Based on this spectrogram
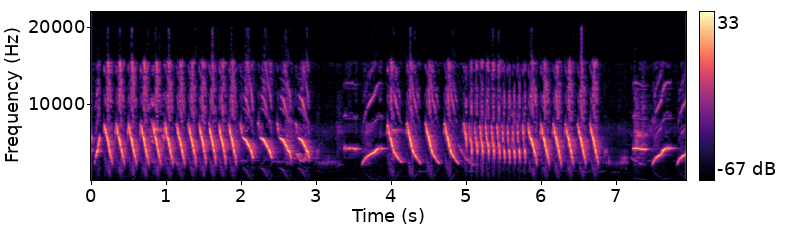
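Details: Canary in full song, fast trills of rising high-pitched notes repeated rapidly, rolling phrases broken by brief pauses, then a sharp buzzy trill and upswept whistled notes; no other sounds.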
